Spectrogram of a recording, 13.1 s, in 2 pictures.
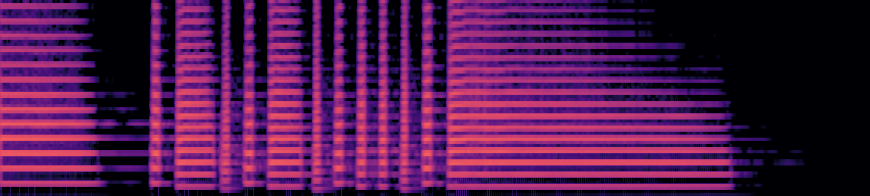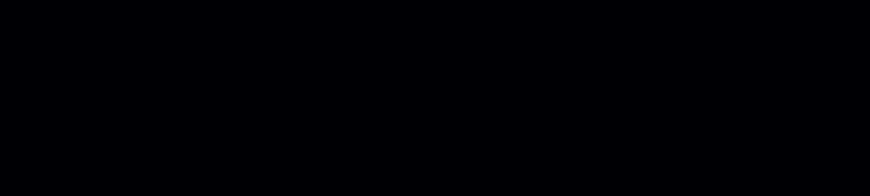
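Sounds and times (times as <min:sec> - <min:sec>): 
military trumpet calls: 0:00.0 - 0:06.0.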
